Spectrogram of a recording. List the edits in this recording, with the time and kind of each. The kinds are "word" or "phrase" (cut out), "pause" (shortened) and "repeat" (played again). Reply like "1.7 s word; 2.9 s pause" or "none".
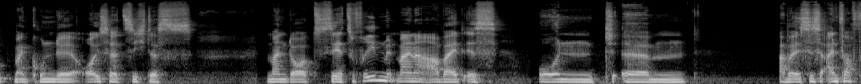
none

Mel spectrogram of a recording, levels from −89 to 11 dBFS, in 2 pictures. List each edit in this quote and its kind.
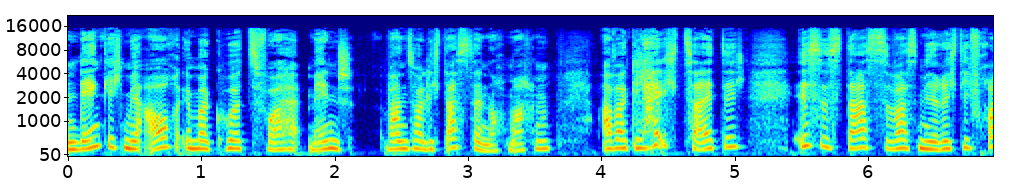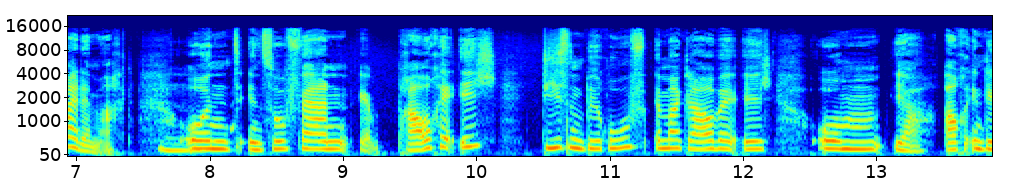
none

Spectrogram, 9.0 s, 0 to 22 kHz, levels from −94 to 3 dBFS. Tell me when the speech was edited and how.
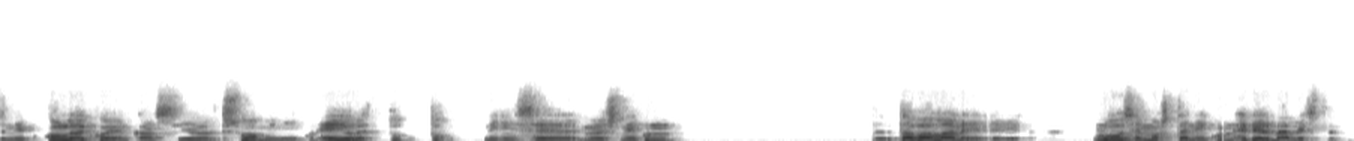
1.5 s word; 3.2 s pause; 7.1 s pause

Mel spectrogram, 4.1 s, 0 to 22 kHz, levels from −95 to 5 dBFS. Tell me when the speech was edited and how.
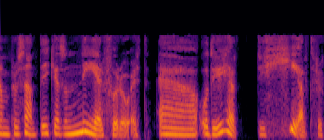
1.9 s pause

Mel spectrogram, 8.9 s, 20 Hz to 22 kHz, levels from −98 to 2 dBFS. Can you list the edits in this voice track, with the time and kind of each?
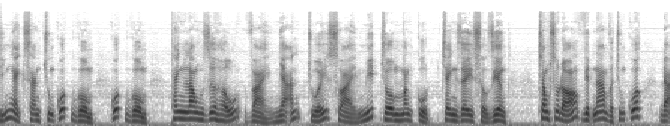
1.5 s repeat; 5.1 s word; 7.1 s pause

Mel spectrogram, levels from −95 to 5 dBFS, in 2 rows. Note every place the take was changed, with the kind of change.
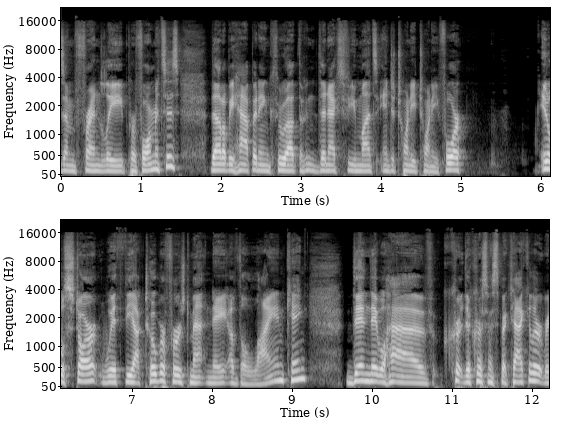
none

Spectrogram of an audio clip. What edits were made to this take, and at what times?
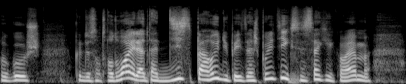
1.5 s word

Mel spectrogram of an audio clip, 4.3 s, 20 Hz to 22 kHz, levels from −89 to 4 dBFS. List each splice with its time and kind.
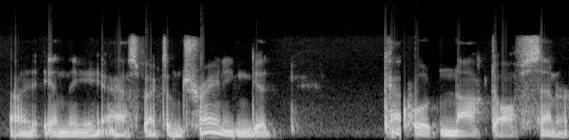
1.3 s word; 1.7 s word; 3.0 s word

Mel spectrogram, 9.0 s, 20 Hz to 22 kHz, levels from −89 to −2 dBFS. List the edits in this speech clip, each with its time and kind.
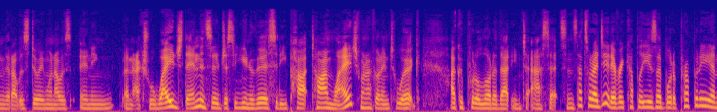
4.7 s word; 7.2 s word

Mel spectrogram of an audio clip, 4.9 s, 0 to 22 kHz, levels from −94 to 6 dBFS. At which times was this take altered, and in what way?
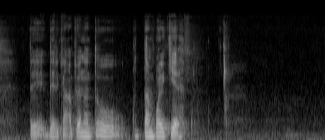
2.3 s phrase

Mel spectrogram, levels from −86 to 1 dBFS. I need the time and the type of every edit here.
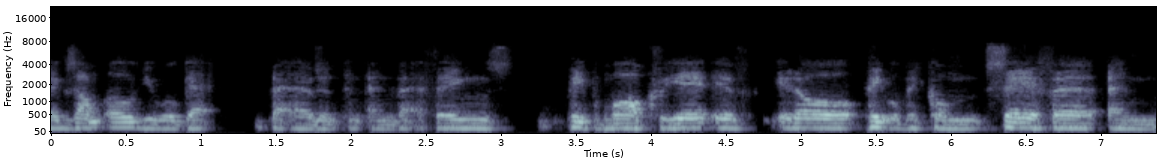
1.8 s word; 2.1 s word; 3.7 s word; 4.7 s pause

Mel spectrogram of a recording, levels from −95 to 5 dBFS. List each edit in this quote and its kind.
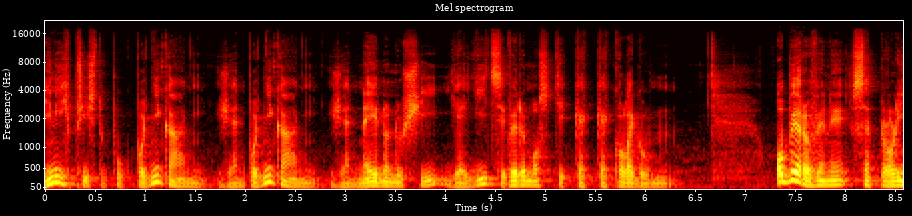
2.0 s repeat; 4.6 s word; 5.4 s repeat

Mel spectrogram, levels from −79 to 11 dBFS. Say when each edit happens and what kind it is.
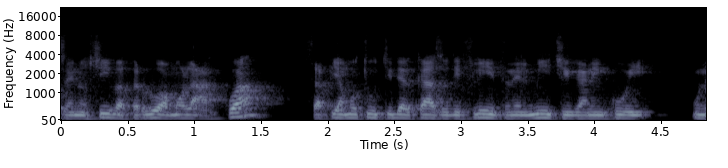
none

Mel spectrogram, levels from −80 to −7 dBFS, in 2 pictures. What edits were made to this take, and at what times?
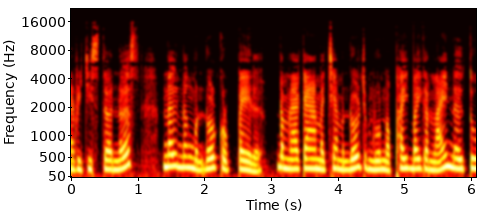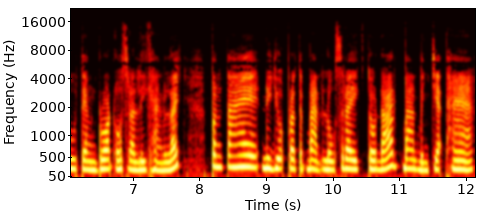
3.1 s word; 10.4 s word

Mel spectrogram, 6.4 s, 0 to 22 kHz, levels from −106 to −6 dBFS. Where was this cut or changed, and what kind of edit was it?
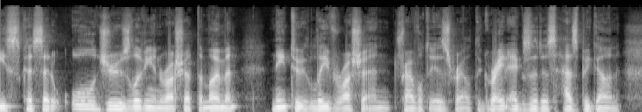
none

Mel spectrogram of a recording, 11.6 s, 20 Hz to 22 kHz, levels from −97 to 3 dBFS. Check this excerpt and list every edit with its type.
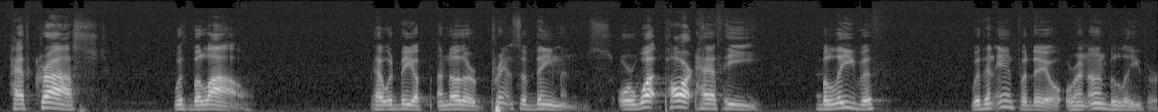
8.2 s word

